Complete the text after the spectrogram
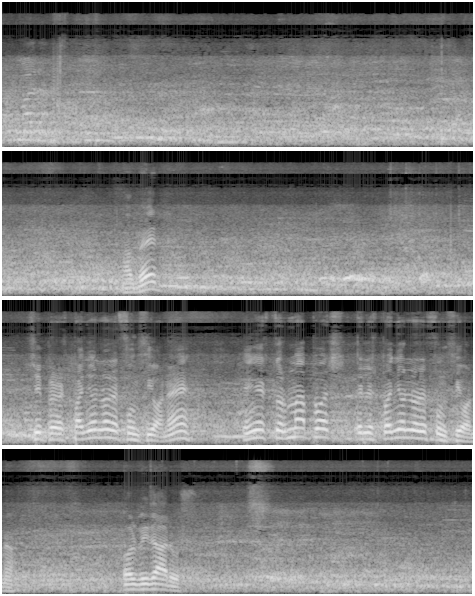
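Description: People murmur and chat in a large echoing hall.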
